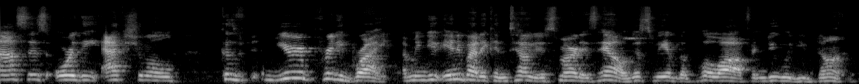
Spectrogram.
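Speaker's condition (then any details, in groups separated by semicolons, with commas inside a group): No condition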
